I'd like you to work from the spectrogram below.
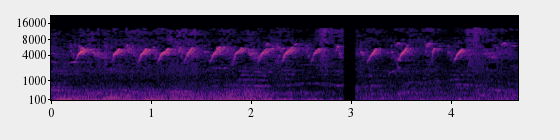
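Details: Sunbird at its hanging nest, feeding and guarding the young, gives quick high chips that rise then fall, roughly four per second, against a low droning background; the chips stop briefly after a short silence, then a few more follow.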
